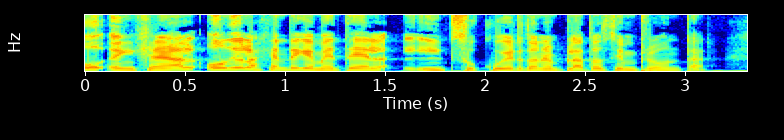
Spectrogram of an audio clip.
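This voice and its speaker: Talking at a very fast pace, a woman sounds animated. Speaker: podcaster. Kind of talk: casual monologue.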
